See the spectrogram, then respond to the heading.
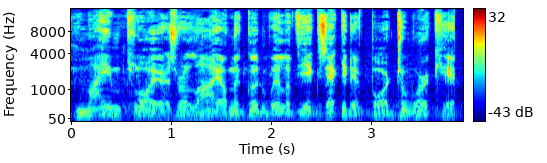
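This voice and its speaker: A man playing a proud, guarded merchant in a video game, speaking in formal, precise, measured phrases. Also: on the low side, lively intonation, natural voice. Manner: formal, precise, stately wording. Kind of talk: video game dialogue acting. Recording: music over the dialogue.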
